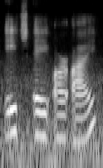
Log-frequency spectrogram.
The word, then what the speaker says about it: Hari: So it's spelled like H-A-R-I, Hari. So you're rolling the R. You can pronounce it like a D if you need to.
